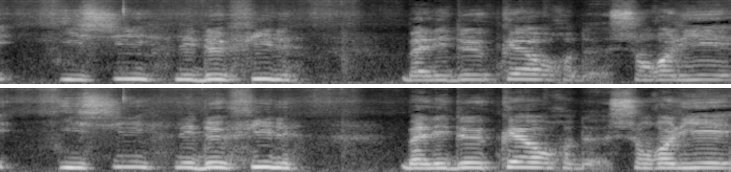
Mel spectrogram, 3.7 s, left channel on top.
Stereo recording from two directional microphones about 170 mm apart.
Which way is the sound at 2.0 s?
50° right (ahead or behind).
